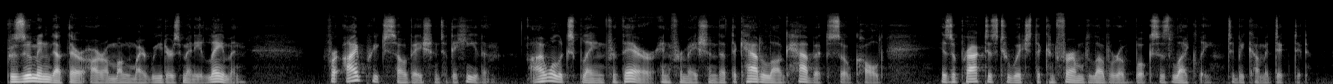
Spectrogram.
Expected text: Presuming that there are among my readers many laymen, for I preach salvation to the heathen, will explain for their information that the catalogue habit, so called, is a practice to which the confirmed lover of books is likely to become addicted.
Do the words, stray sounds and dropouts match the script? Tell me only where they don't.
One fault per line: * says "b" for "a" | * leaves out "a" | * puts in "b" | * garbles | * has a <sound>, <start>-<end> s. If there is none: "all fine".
* puts in "I"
